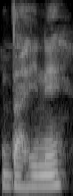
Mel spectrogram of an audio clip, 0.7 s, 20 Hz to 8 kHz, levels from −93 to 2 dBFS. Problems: none marked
